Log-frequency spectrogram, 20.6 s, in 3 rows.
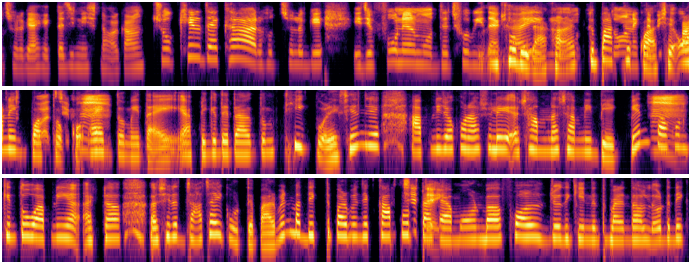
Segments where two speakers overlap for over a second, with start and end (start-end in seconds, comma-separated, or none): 4.9-7.8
